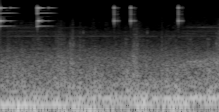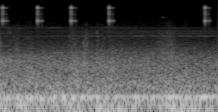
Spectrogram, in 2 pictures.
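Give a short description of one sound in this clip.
Short electronic menu clicks tick at a steady pace.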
